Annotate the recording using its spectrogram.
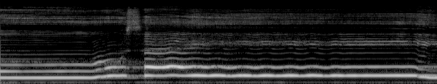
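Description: A solo female voice singing unaccompanied: one long held note that steps up about a second in, breaks off briefly, then is held with vibrato and slips down at the very end.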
